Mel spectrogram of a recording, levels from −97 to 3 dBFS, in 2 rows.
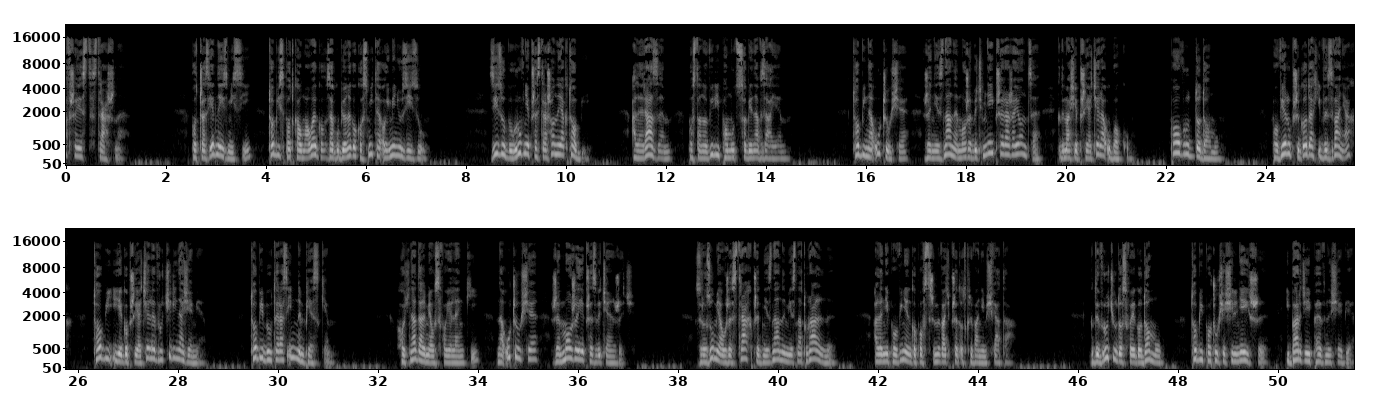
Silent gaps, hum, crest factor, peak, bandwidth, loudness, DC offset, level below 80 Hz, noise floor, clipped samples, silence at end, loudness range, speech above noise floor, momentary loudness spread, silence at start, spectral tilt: none; none; 20 dB; -18 dBFS; 16 kHz; -36 LUFS; under 0.1%; -72 dBFS; -81 dBFS; under 0.1%; 0 s; 4 LU; 45 dB; 14 LU; 0 s; -4 dB/octave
